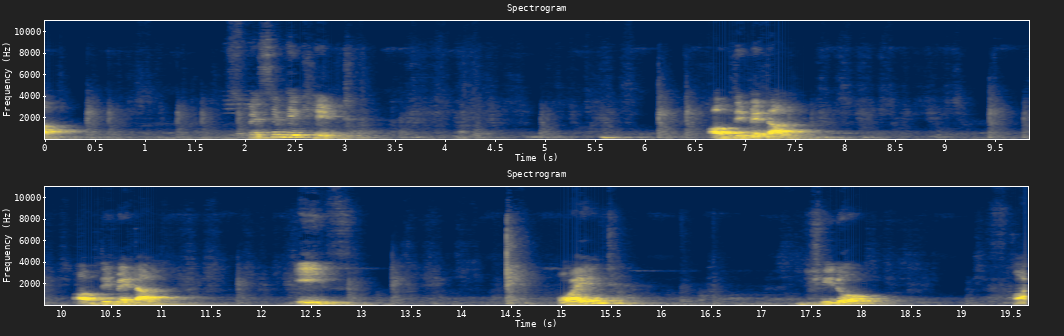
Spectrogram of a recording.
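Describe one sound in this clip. A middle-aged man speaks slowly and calmly nearby, pausing between phrases.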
